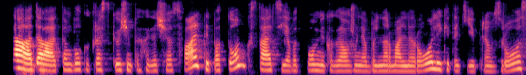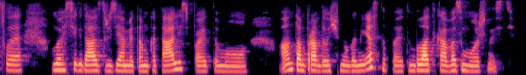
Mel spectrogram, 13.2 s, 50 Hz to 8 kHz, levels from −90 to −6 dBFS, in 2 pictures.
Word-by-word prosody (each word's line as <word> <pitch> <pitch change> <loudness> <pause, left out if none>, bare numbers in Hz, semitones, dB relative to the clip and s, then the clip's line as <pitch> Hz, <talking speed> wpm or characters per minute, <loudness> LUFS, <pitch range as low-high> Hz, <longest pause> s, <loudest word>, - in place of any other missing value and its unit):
да-да, 200 -7 +10
там 195 +2 -6
был 205 +1 -1
как 195 -2 -16
раз 200 0 -4
таки 200 -1 -6
очень 195 -1 -1
подходящий 180 0 -6
асфальт. 205 - +2
И - - 0
потом, 185 - -1
кстати, 190 - -1
я 170 - -4
вот 175 +1 -9
помню, 185 -2 -3
когда 170 0 -5
уже 170 +1 -6
у - - -3
меня 165 -1 -5
были 165 +1 -5
нормальные 165 -1 -2
ролики, 205 +5 0
такие 165 -2 -9
прям 165 - -9
взрослые, 180 +2 -4 0.4
мы 195 +1 0
всегда 190 -2 +1
с 175 - -12
друзьями 170 0 -2
там 165 0 -3
катались, 180 +7 0
поэтому 165 -3 -6 0.4
ан 195 +4 0
правда 180 -3 +3
очень 170 +1 -3
много 170 0 -2
места, 195 +5 -1
поэтому 165 +2 -7
была 185 0 +6
такая 180 -2 -1
возможность. 175 -2 -5
180 Hz, 185 wpm, -23 LUFS, 170-195 Hz, 0.4 s, да-да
